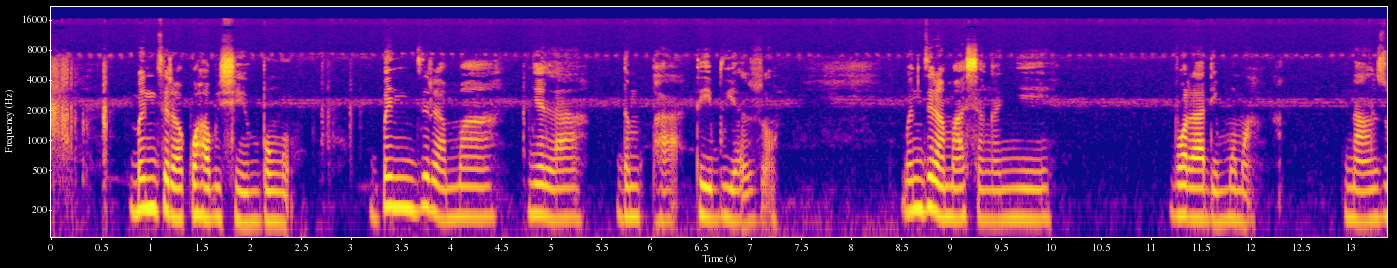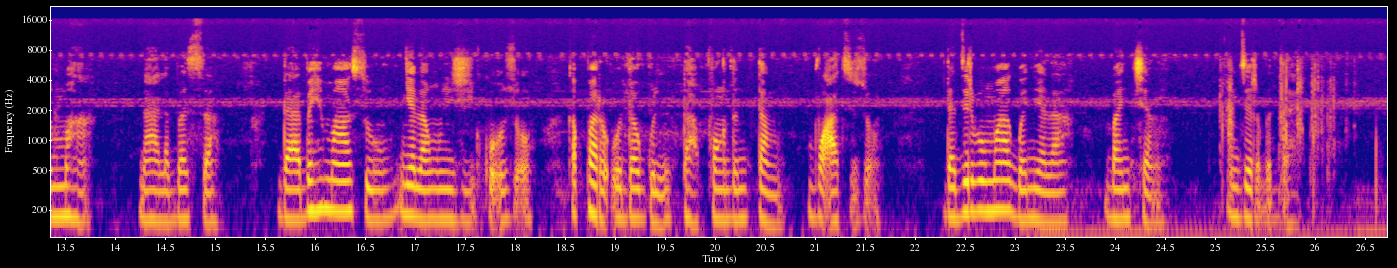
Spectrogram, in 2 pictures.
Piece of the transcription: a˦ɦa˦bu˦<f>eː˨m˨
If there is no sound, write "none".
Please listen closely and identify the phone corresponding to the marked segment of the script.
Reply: ʃ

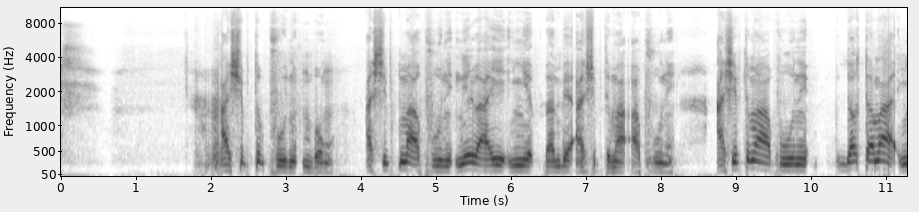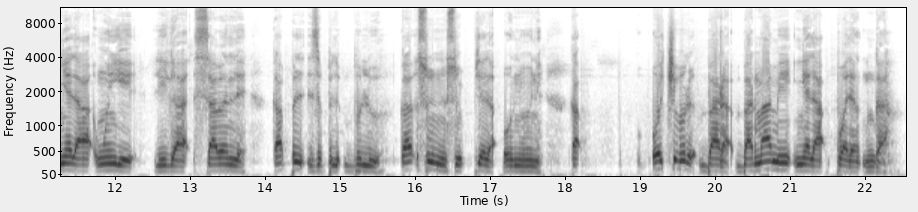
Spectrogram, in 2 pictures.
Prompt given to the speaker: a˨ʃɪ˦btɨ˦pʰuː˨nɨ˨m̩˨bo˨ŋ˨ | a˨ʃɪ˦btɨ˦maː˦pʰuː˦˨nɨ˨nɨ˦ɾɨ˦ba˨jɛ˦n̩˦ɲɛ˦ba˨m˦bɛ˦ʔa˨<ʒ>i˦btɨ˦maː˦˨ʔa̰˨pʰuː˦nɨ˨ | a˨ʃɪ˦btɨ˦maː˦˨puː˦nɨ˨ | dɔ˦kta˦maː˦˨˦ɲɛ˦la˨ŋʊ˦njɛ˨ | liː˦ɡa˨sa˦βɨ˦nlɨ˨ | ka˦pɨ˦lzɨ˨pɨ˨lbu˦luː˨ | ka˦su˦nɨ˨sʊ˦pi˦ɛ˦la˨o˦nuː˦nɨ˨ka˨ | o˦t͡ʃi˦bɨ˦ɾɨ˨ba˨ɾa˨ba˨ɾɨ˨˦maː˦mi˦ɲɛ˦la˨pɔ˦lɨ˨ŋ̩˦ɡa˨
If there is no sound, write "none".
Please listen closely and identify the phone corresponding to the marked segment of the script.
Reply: ʃ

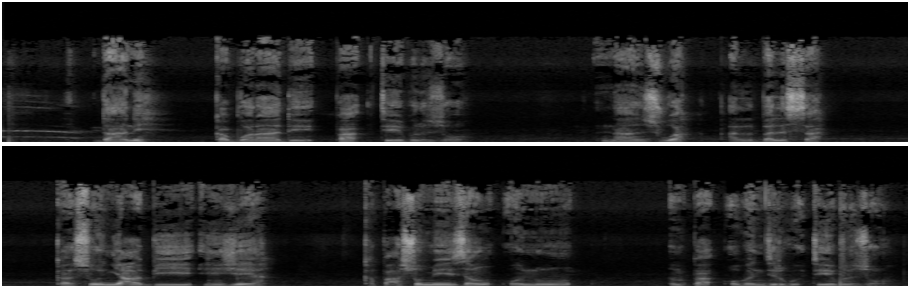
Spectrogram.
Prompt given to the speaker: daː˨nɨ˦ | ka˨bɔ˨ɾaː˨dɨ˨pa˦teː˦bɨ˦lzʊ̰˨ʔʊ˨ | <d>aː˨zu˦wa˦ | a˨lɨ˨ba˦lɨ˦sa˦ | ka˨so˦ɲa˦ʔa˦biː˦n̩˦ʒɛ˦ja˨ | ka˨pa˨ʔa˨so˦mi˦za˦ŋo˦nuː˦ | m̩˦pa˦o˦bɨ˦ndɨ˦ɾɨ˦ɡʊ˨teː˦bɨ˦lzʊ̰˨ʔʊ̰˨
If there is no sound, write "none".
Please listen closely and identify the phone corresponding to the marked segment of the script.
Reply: n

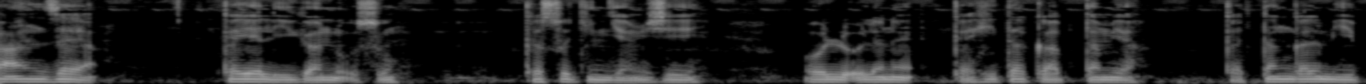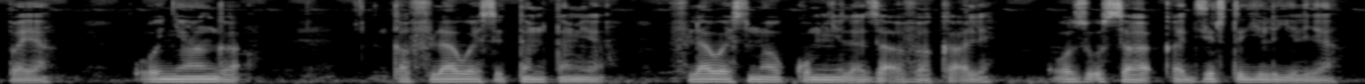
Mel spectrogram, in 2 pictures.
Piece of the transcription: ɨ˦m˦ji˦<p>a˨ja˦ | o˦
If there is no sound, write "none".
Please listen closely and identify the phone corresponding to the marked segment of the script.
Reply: p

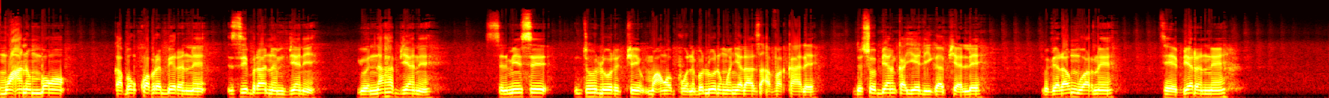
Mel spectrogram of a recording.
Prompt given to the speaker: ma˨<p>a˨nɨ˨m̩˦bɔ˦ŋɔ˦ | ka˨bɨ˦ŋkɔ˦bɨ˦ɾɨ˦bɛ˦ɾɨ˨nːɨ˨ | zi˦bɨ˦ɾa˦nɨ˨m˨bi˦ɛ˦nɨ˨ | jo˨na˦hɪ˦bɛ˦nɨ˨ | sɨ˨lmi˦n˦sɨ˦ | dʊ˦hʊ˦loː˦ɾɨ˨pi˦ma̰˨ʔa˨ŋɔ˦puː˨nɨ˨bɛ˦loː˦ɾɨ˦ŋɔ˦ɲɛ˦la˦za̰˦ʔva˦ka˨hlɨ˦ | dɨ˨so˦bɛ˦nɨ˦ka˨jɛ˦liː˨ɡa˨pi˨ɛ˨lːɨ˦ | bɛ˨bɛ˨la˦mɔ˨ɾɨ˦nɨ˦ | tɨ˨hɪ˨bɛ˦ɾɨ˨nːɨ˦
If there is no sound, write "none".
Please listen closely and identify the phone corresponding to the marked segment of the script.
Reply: ʔ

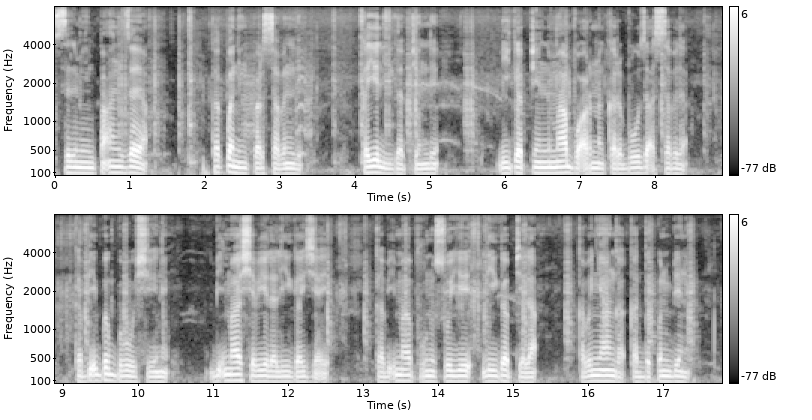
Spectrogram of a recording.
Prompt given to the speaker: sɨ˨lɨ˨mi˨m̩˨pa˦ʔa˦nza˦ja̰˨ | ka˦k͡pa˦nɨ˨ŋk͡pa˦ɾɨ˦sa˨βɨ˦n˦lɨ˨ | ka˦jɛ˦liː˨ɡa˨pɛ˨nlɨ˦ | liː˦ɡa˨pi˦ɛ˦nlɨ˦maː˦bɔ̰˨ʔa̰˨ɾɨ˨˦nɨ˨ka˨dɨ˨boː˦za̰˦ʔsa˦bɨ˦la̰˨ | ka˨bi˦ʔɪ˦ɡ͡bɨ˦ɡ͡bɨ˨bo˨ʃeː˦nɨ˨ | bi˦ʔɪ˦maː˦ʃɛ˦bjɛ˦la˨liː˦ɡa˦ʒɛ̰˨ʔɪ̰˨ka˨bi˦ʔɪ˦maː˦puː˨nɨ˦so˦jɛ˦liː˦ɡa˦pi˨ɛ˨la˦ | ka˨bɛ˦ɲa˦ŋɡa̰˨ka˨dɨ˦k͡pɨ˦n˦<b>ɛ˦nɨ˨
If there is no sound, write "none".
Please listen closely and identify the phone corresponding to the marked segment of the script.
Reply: b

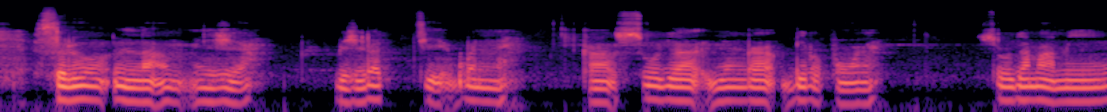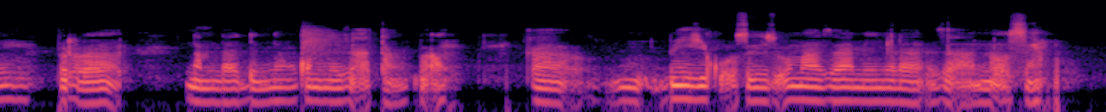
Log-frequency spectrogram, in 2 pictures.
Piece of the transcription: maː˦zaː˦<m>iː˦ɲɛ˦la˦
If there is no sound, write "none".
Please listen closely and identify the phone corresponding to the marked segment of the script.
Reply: m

